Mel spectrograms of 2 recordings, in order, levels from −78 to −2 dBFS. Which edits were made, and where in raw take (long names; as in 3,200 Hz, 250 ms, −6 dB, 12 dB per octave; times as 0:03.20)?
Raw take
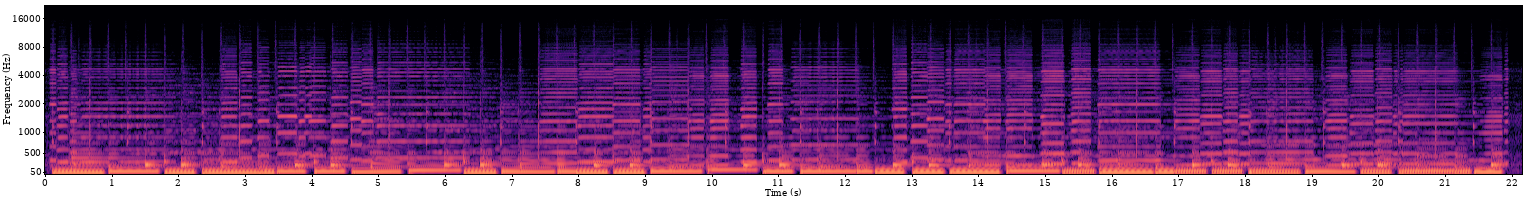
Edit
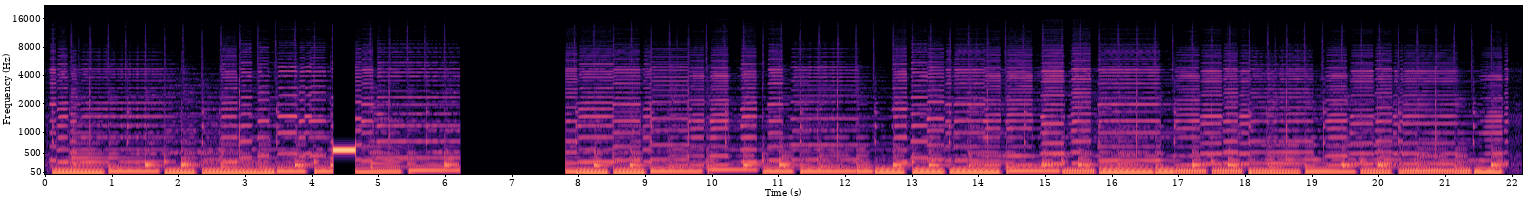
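0:04.31–0:04.65: beep over 577 Hz −10 dBFS
0:06.22–0:07.80: silence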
